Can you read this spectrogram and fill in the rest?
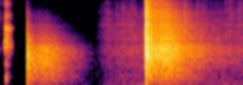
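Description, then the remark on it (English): Two sharp, loud pistol shots about two seconds apart at an indoor shooting range, each followed by a long echoing decay. A small click comes just before the first shot, and no one speaks. A few young people are firing the pistol at human-shaped targets. “They might have been teenagers, a couple of boys and a young woman, and they were firing a pistol, and the targets were basically human-shaped.”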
